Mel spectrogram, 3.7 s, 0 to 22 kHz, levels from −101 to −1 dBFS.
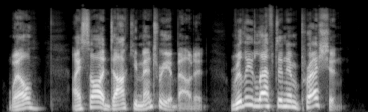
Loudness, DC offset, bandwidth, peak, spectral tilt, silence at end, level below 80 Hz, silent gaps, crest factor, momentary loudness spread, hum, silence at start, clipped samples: -16 LUFS; under 0.1%; 16 kHz; 0 dBFS; -4.5 dB/octave; 0.35 s; -58 dBFS; none; 16 dB; 12 LU; none; 0.1 s; under 0.1%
